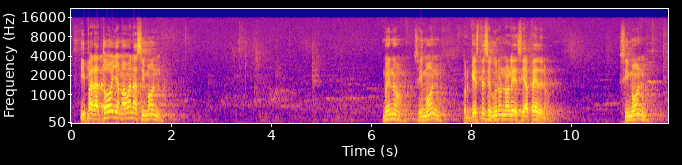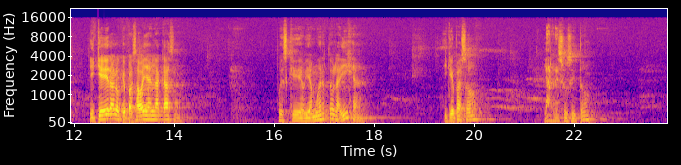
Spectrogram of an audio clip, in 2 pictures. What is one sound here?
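A middle-aged man speaks calmly into a close microphone, with pauses between phrases.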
